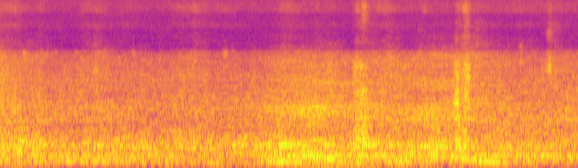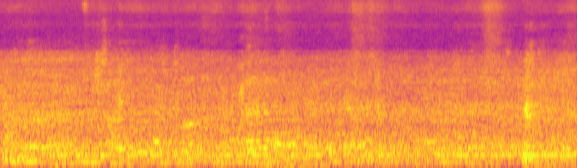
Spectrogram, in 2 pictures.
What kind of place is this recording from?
residential area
